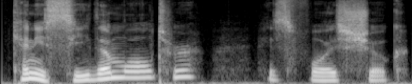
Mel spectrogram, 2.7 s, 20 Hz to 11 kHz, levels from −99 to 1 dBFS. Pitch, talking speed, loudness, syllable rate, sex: 160 Hz, 175 wpm, -18 LUFS, 4.4 syllables/s, male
